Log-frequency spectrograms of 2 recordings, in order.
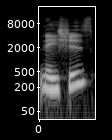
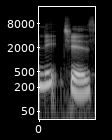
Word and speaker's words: niches: As the Americans say, the riches are in the niches. Now we call it niches, but it rhymes so much better when you say the riches are in the niches.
